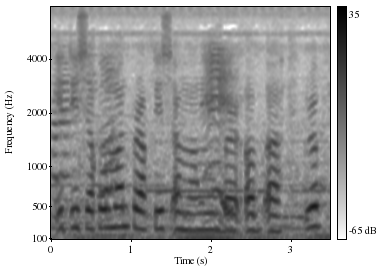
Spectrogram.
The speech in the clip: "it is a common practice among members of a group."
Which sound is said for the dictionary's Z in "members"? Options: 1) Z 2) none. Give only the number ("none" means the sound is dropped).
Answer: 2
